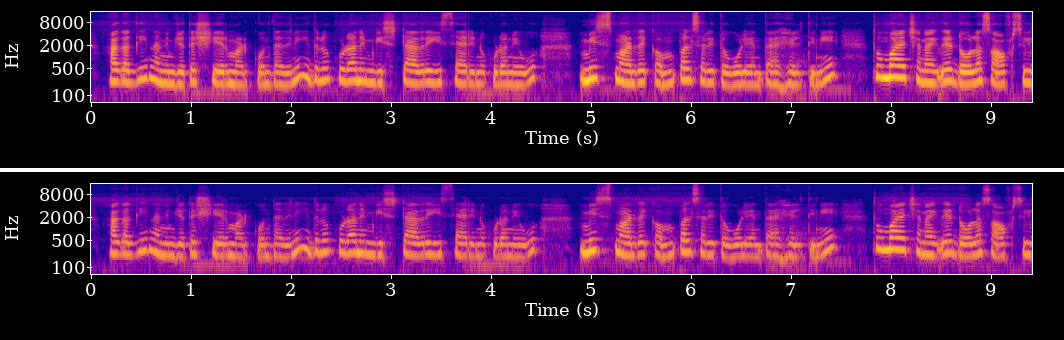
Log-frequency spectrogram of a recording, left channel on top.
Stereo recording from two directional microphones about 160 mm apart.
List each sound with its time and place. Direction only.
0.2 s speech: 20° left (ahead or behind)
